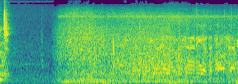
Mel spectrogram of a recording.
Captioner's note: police radio chatter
